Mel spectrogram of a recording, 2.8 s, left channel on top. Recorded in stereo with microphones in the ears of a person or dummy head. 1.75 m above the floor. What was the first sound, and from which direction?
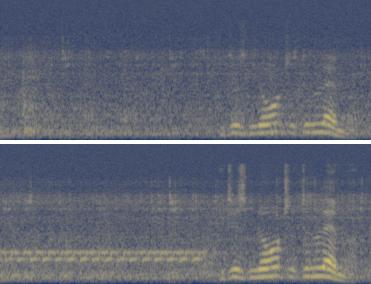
A man speaking, 75° right (ahead or behind).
